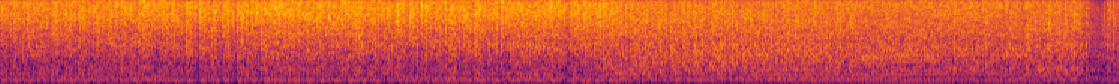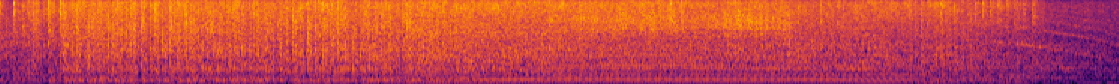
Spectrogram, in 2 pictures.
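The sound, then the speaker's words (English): Drag racing car engines at an NHRA event roar loudly and steadily, with layered droning engine tones that shift and climb in pitch, easing off slightly at the very end. “The sights and sounds of the NHRA. There's nothing better than that.”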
